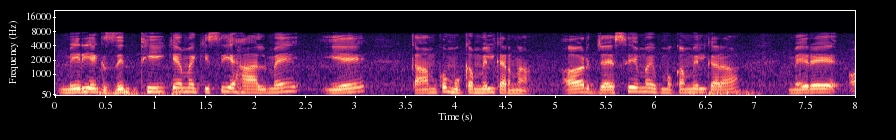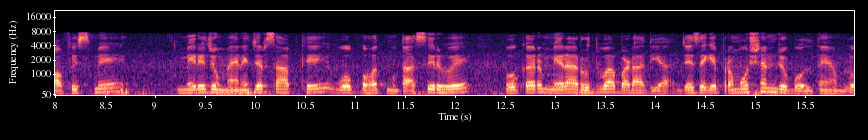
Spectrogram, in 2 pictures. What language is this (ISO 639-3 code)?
urd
